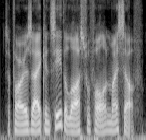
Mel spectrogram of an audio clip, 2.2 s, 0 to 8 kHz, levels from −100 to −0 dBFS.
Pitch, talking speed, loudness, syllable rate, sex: 130 Hz, 325 wpm, -18 LUFS, 6.4 syllables/s, male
